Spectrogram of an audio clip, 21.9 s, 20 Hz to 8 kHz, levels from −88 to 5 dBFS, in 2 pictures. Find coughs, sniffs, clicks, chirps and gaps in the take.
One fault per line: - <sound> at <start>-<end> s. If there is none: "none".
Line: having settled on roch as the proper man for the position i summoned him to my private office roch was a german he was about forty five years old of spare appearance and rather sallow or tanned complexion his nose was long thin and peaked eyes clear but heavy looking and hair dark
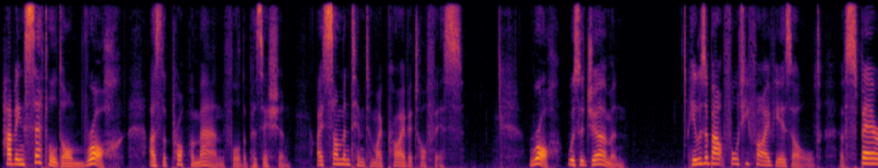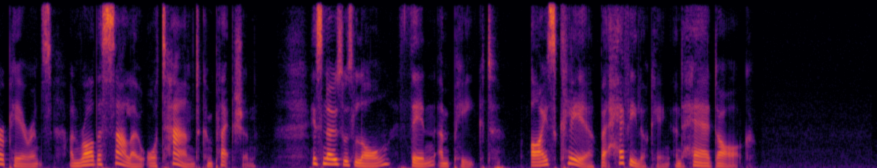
none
